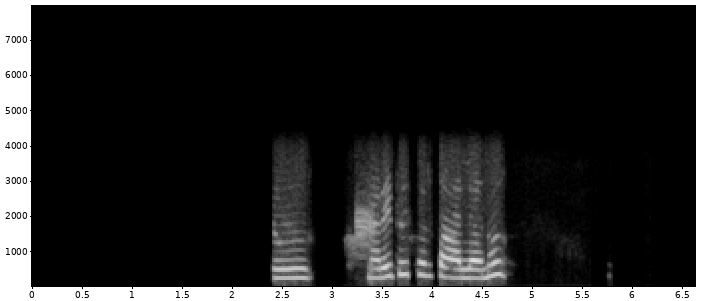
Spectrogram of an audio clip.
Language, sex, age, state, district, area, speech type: Dogri, female, 18-30, Jammu and Kashmir, Samba, rural, conversation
